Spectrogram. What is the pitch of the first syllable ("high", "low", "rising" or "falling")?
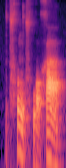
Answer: falling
